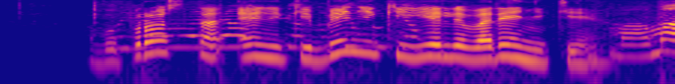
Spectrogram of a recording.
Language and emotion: Russian, positive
